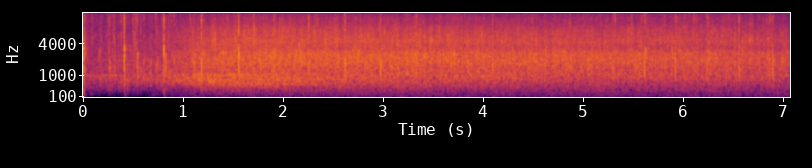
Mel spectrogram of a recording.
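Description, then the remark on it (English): A large audience at a Stanford graduation on Father's Day breaks into sustained applause for the dads, dense clapping swelling quickly and holding steady for several seconds, with a few scattered louder claps standing out. “Here on Father's Day, let's give the dads in particular a round of applause.”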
